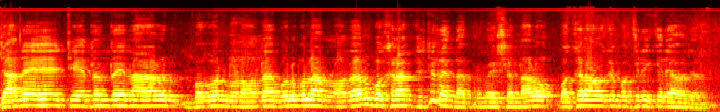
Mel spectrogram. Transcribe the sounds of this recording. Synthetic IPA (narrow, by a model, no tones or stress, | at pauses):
aːɗeɦet͡ɕẽːt̪ənɪ̆d̪enaːɭbɐbəlbɐɽ̤̃aːʋə̃n̆d̪aɦɛbʊlbʊlabɐɽ̃aʋə̃nd̪aɾũbɐkʰɾaːkk̪ʰɪt͡ɕəlẽːnd̪aːpɐɾmeːʃənaːɭobɐkʰɾaot̪k̪ebɐkʰɾikɐɾijaɦõd͡ʑə̰n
